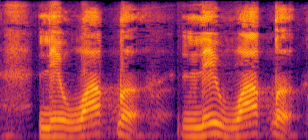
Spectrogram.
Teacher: قاف حروف مستعلیہ سے موٹا بھی کریں گے، اور قاف حروف قلقلہ سے بھی ہے، تو ہم نے اس کو خوب واضح کرنا ہے۔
